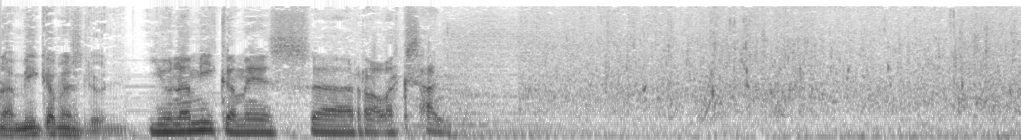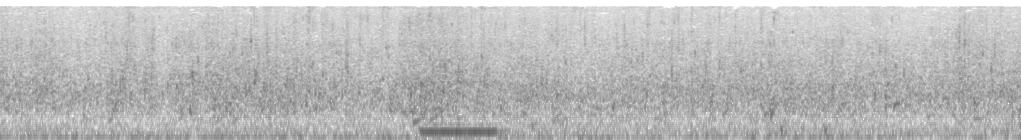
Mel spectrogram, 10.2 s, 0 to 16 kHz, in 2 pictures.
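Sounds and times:
speech: 0.0 - 2.5
sea water lapping at the Dead Sea: 2.6 - 10.2.

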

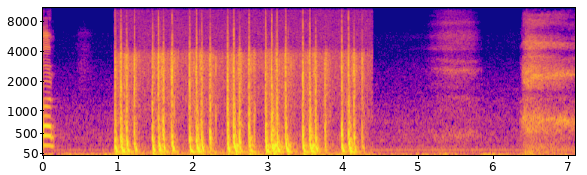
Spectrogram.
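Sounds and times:
speech: 0.0 - 0.2
horse hooves clip-clopping: 1.0 - 4.4.

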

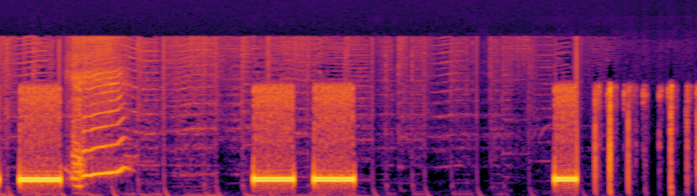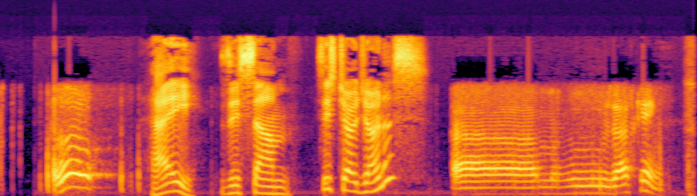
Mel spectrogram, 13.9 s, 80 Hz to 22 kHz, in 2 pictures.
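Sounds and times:
phone call ringing tone: 0.0 - 0.7, 2.6 - 3.6, 5.6 - 5.9
speech: 8.6 - 13.9.

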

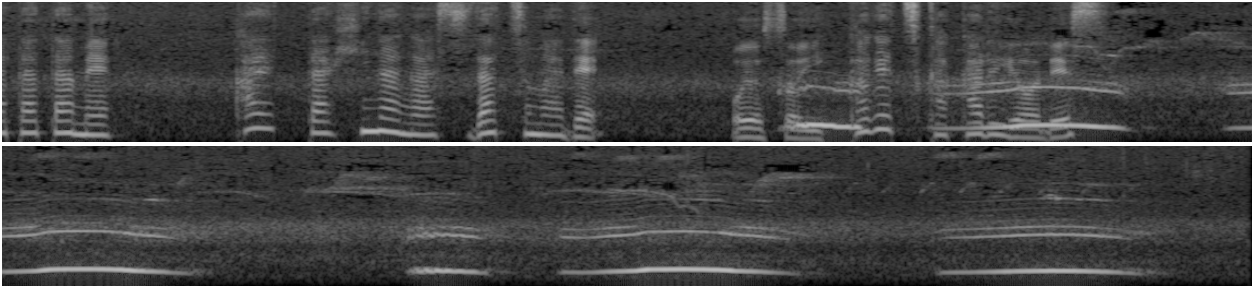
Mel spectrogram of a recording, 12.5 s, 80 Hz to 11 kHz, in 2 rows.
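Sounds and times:
speech: 0.0 - 3.1, 3.7 - 6.3
soft hiss: 0.0 - 12.4
Japanese wood pigeon giving deep moaning hoots: 3.8 - 7.3, 8.3 - 12.1.

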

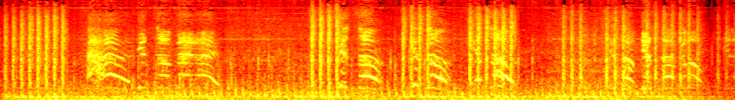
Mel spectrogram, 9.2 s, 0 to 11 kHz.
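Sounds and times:
BB guns firing in bursts during a match on the field: 0.0 - 0.9, 3.8 - 9.1
steady outdoor hum: 0.0 - 9.1.

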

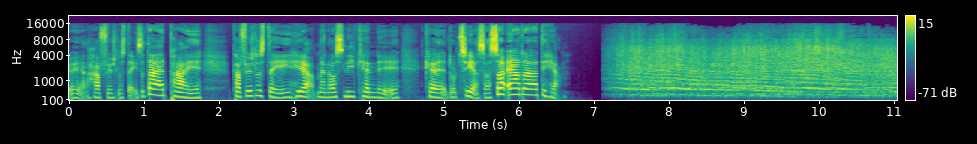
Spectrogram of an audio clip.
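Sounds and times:
speech: 0.0 - 7.4
racing car engines roaring at an endurance race circuit: 7.2 - 11.0.

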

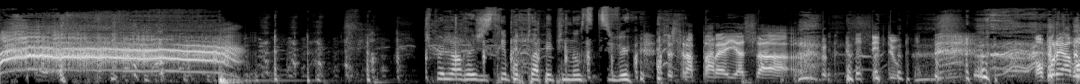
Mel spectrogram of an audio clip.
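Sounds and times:
imitated scream of a woman giving birth: 0.0 - 2.5
laughter: 0.6 - 10.7
speech: 4.4 - 10.7.

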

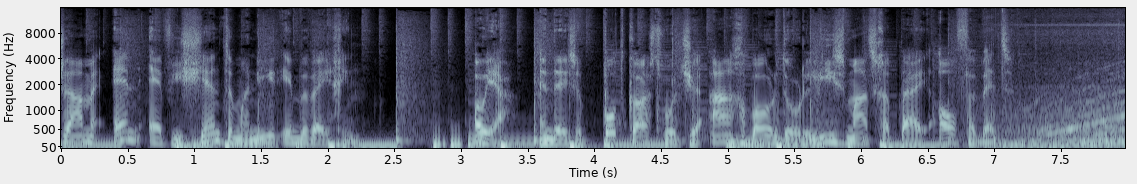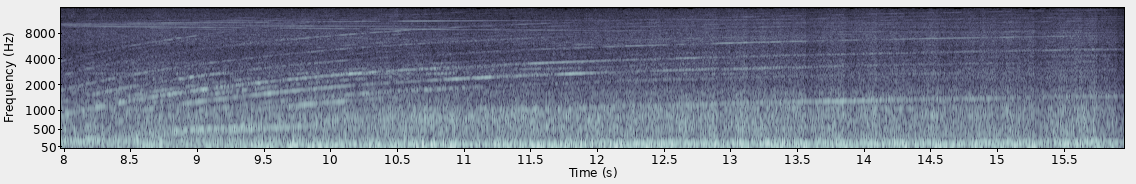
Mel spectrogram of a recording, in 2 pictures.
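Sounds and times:
speech: 0.0 - 8.0
broad rumble of road and motor noise: 7.1 - 15.9
electric car accelerating with a steady whine: 7.1 - 15.9.

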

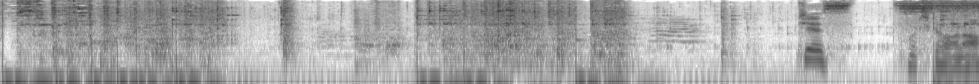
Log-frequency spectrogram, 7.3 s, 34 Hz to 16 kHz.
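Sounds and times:
tinkling glass debris: 0.0 - 5.6
glass shattering and smashing: 0.0 - 5.8
speech: 6.0 - 7.3.

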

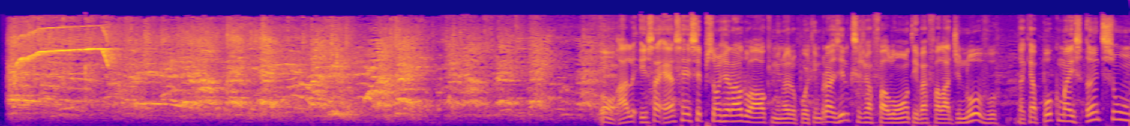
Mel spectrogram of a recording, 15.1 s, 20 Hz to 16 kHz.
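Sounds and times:
large crowd chanting and shouting at a political campaign reception at an airport: 0.0 - 8.6, 9.6 - 15.0
sharp whistle: 0.1 - 1.6
speech: 8.0 - 15.0.

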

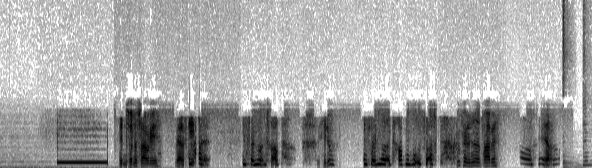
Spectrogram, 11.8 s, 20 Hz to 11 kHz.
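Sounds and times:
faint low hum: 0.0 - 11.2
electronic ringback tone on an emergency line: 1.1 - 2.2
speech: 2.4 - 11.5.

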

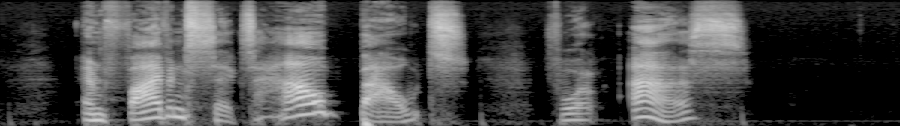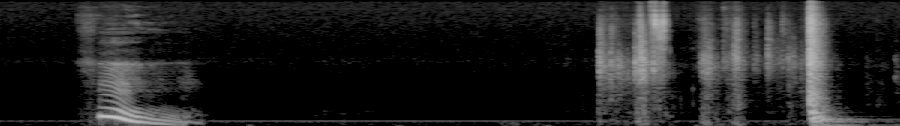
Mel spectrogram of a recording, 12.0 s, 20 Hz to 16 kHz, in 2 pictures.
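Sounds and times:
speech: 0.6 - 5.0, 6.6 - 7.2
low vocal groan: 6.6 - 7.4
paper rustling: 10.0 - 11.9
paper slammed down on a desk: 10.1 - 11.7.

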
